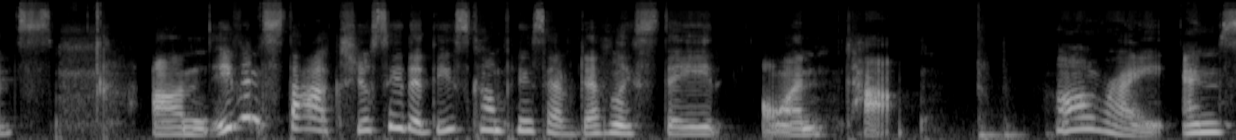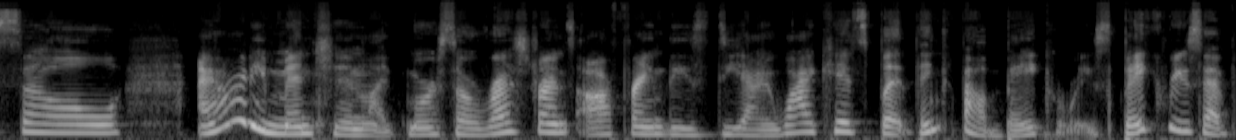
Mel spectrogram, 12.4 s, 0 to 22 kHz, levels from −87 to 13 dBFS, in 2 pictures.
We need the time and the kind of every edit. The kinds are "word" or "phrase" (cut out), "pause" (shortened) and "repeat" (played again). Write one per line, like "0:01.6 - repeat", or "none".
0:05.2 - pause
